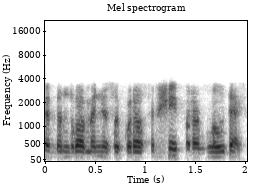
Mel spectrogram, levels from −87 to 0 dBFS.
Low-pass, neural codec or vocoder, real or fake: 5.4 kHz; codec, 44.1 kHz, 2.6 kbps, DAC; fake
